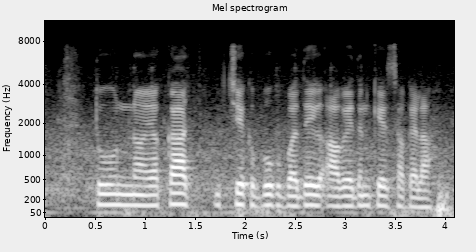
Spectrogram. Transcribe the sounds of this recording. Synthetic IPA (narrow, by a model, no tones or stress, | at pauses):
t̪unəjəka | t͡ʃekbukbəd̪eɡaʋed̪ənkesəkela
